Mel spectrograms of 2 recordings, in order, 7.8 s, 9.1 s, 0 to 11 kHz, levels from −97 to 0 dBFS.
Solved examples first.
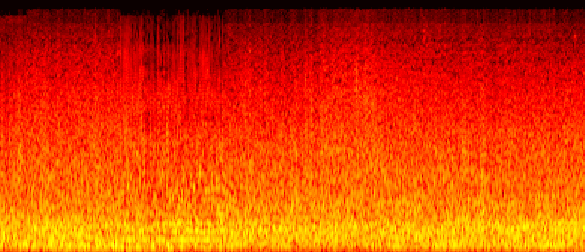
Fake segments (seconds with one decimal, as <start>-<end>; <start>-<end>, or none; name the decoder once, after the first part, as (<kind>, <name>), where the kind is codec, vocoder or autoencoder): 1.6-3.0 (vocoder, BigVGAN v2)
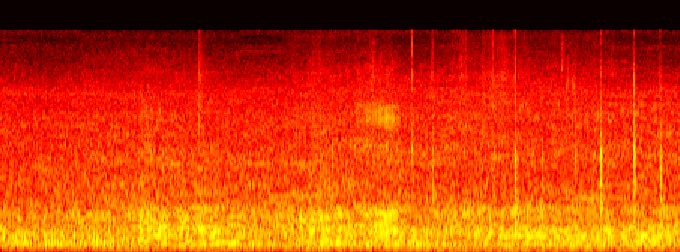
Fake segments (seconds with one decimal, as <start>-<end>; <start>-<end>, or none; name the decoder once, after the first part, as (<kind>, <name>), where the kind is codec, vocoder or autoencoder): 1.1-3.2 (autoencoder, DAC-VAE); 3.8-4.4; 6.2-8.0

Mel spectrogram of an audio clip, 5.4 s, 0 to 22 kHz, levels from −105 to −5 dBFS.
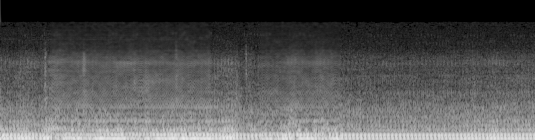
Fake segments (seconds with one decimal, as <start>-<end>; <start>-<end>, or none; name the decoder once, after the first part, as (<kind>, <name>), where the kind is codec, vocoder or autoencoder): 0.5-2.1 (vocoder, Vocos); 2.6-3.4

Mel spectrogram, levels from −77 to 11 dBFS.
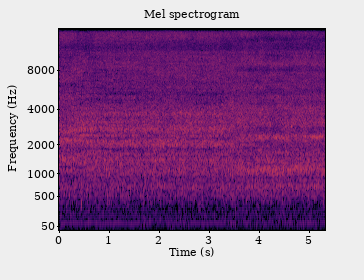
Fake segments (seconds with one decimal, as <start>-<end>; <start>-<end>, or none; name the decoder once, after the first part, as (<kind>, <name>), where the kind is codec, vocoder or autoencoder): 1.6-2.6 (autoencoder, DAC-VAE); 3.3-5.3

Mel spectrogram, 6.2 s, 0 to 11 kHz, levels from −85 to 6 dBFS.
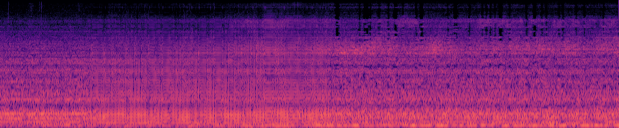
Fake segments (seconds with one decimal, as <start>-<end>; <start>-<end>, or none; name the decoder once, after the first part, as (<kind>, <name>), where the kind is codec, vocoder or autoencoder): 0.9-3.3 (vocoder, WaveNeXt)

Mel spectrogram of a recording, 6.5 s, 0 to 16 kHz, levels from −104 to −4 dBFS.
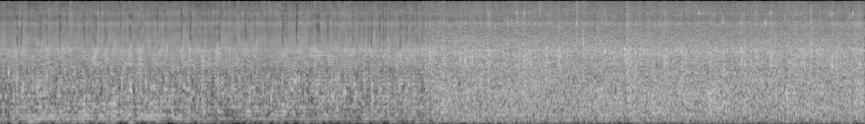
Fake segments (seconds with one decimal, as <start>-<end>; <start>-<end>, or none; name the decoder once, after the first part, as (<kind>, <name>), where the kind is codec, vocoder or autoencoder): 0.0-3.2 (vocoder, BigVGAN v2)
